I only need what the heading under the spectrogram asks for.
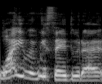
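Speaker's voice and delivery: angry, heated, mad tone. Complaining that the other speaker made them sit through a conversation: angry. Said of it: "I'm so mad".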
